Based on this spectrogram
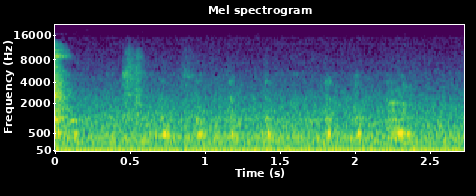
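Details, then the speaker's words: ZX Spectrum disk drive after repair, loading a disk; quiet, light ticks of the drive head stepping about every quarter second, very fast loading, no grinding or scraping; a healthy drive. "It's extremely fast. If you hear it ticking, then you can see it on screen, by the way. So this works like a treat."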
